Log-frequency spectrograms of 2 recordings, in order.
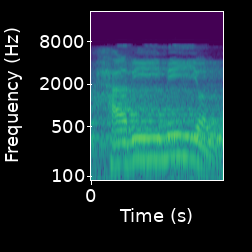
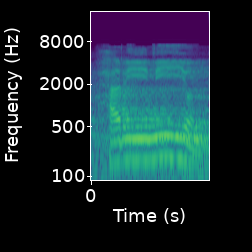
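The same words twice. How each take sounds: Both takes have the same delivery.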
